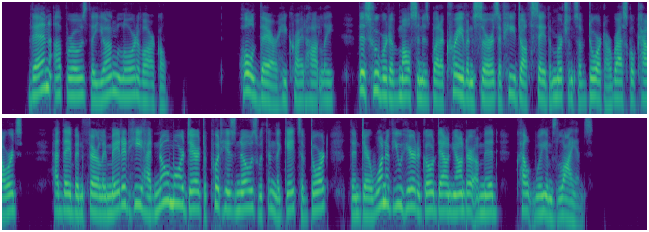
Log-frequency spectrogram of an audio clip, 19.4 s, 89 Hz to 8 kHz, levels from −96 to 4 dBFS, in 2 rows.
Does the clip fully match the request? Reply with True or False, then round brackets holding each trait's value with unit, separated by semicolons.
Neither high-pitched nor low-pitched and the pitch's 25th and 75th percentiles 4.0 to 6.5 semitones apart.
False (180 Hz; 3.4 semitones)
